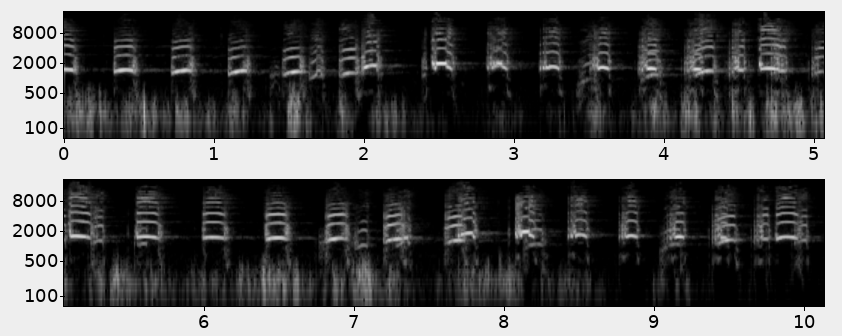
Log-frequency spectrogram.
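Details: Two red-legged seriemas of the cerrado singing in duet, a continuous run of loud, nasal, yelping notes about two to three per second, the two voices overlapping, with some low rustling noise beneath.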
